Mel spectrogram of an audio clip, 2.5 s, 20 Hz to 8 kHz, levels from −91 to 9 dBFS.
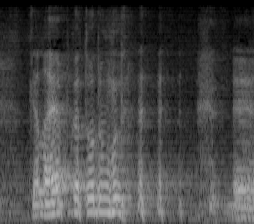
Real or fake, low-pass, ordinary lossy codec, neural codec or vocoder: fake; 7.2 kHz; none; vocoder, 24 kHz, 100 mel bands, Vocos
